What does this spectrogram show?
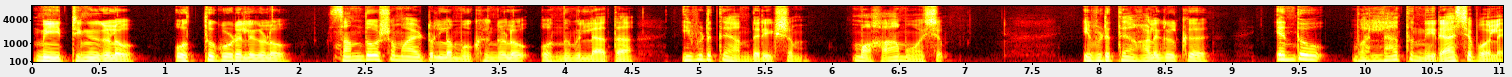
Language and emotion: Malayalam, sad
